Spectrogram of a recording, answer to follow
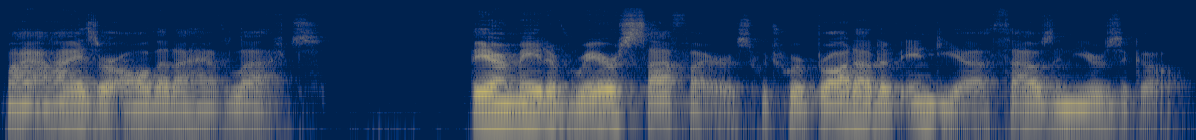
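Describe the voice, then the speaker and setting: A man playing a gentle, sorrowful statue of a prince in a storybook, speaking in a slow, solemn, pleading way. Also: medium pitch, natural voice.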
